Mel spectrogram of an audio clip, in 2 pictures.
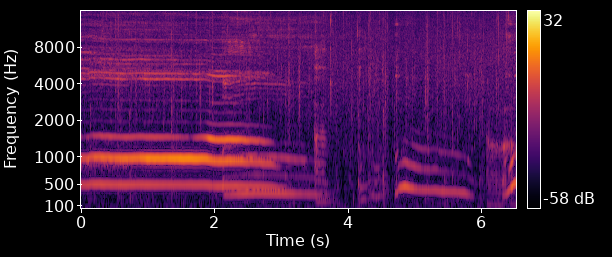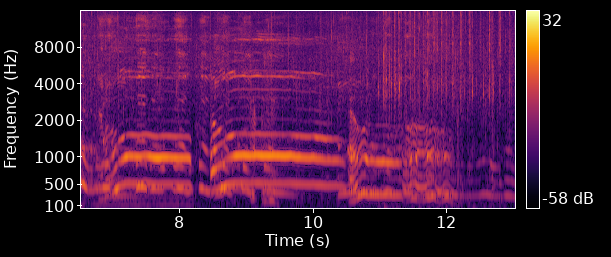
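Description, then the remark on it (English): A person howls like a coyote in long, sustained, wavering tones that rise and fall, repeated several times with only brief pauses between the howls. “I don't even know how to cry like a coyote. Oh, it's easy. You just howl, see?”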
